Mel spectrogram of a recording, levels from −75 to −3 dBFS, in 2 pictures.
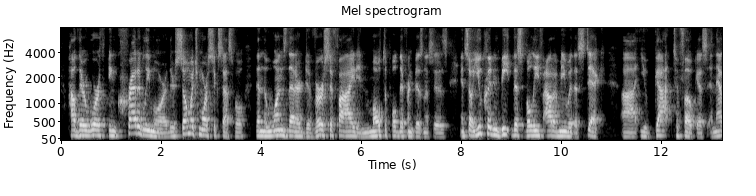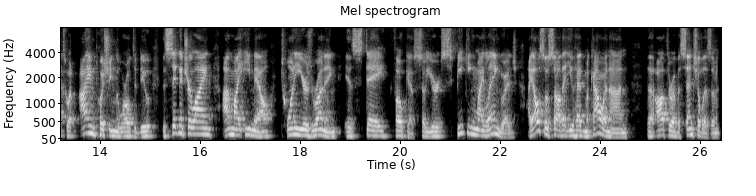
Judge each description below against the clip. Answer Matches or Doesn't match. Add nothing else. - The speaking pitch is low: Matches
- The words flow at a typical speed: Matches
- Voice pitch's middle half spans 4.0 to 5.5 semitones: Doesn't match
